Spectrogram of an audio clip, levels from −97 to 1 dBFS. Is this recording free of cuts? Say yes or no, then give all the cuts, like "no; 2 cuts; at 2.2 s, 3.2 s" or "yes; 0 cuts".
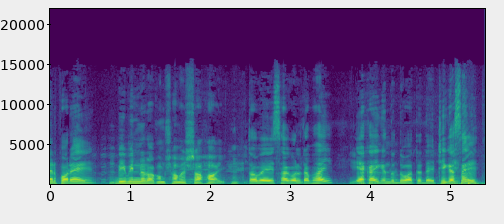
no; 1 cut; at 2.4 s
